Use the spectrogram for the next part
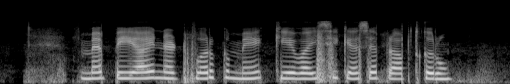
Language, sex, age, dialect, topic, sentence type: Hindi, female, 18-24, Hindustani Malvi Khadi Boli, banking, question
